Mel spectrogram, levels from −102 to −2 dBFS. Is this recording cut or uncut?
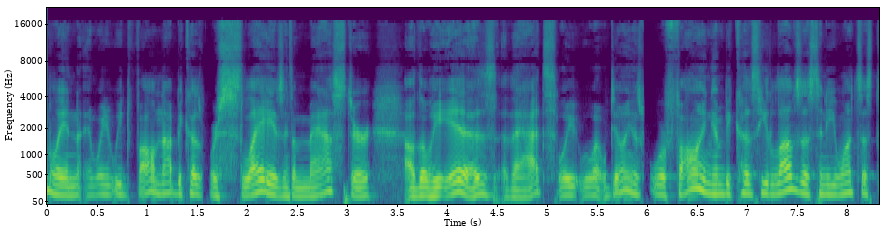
cut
